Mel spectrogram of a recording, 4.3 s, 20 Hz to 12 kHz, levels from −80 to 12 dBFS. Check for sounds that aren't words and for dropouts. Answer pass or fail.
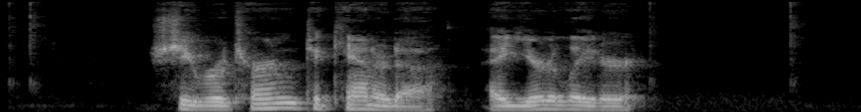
pass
